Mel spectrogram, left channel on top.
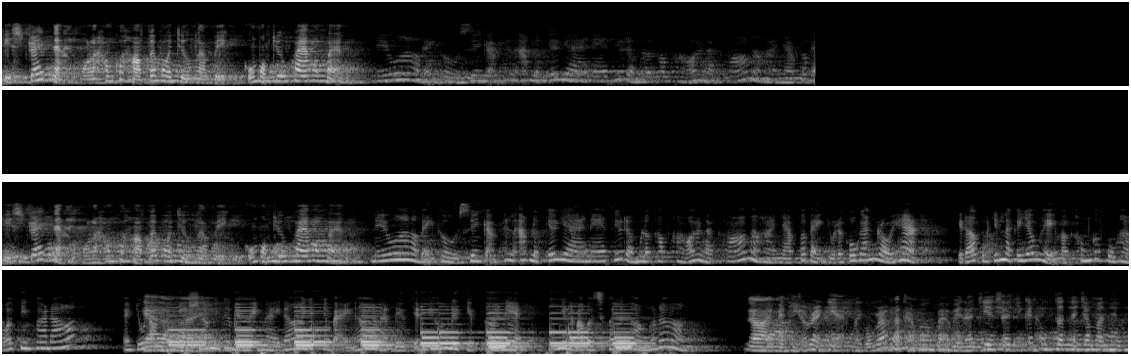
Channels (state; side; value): drops out; left; at 8.2 s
